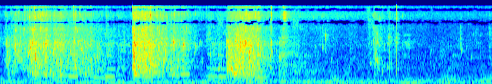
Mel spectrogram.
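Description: Water splashing and sloshing as a spearfishing diver moves just under the surface among mangrove roots: three splashes in the first few seconds, then softer sloshing.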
